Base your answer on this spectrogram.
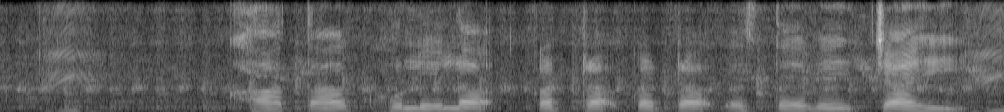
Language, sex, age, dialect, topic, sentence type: Bhojpuri, female, 36-40, Northern, banking, question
